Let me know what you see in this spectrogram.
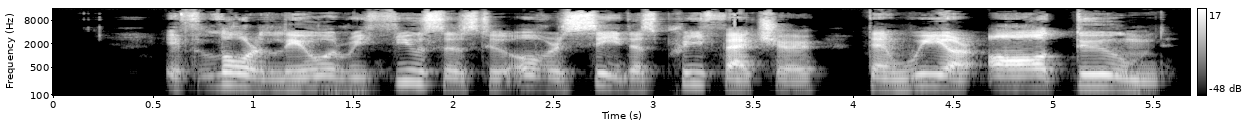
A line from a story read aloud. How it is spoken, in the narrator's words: they cried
